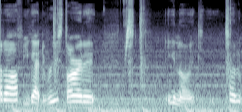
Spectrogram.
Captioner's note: sucks teeth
